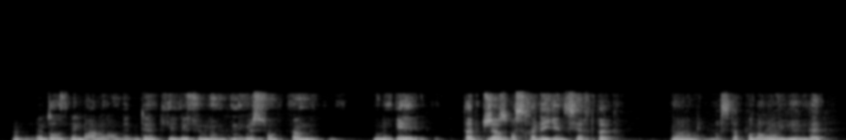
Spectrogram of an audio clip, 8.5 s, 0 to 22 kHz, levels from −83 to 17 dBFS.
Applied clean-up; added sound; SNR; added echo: neural mask model DeepFilterNet 3.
